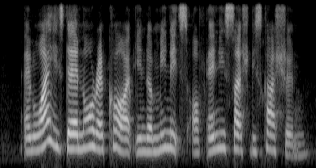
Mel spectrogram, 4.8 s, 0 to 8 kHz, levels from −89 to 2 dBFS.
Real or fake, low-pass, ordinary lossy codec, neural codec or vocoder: fake; 7.2 kHz; none; codec, 24 kHz, 3 kbps, HILCodec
